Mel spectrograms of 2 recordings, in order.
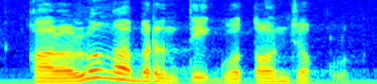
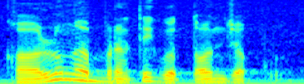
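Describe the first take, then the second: First: Angry threat. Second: Low, soft, menacing repeat; quiet retold threat. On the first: Retold or imitated. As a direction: snap it at him like you mean it. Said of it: "keras nih saya". (ancaman marah yang diceritakan ulang) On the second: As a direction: say it under your breath, cold. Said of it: "Saya ngomong kayak gitu". (ancaman pelan dan dingin)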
